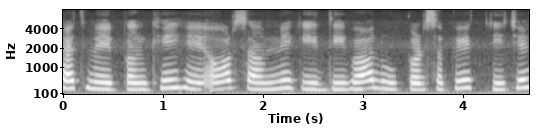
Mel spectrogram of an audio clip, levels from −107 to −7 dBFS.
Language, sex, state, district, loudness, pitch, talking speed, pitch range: Hindi, female, Bihar, West Champaran, -15 LUFS, 240 Hz, 140 wpm, 230-270 Hz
